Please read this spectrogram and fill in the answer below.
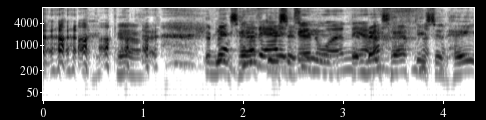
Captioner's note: laughing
